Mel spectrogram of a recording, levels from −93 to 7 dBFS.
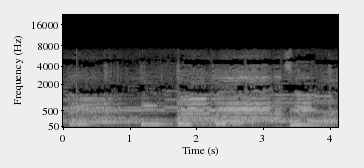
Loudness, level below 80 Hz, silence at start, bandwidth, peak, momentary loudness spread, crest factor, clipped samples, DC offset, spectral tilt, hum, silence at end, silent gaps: -30 LUFS; -48 dBFS; 0 s; 7.6 kHz; -16 dBFS; 8 LU; 14 dB; under 0.1%; under 0.1%; -6 dB/octave; none; 0 s; none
